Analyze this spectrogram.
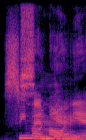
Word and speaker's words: Symoné: Although I did just mispronounce her last name. Symoné.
